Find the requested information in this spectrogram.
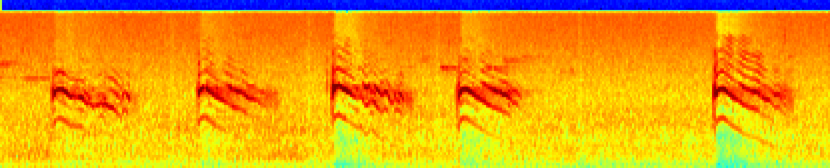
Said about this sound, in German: So klingt der Mäusebussard.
